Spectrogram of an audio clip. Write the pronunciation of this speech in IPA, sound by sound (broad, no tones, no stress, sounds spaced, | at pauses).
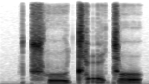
t͡sʰ u cʰ ɛ̰ c o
